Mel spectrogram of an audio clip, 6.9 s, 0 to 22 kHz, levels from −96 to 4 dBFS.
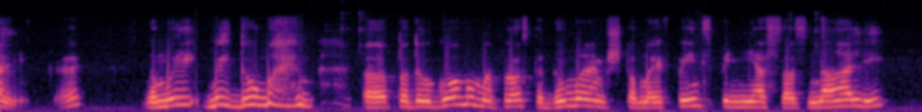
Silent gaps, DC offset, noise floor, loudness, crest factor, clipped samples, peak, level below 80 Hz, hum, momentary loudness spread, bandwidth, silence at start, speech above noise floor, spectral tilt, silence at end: none; under 0.1%; -61 dBFS; -25 LUFS; 14 dB; under 0.1%; -10 dBFS; -64 dBFS; none; 10 LU; 11.5 kHz; 0 s; 36 dB; -6 dB/octave; 0.3 s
